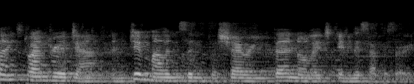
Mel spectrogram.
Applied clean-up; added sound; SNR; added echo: none; none; none; reverberation time 2.2 s.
